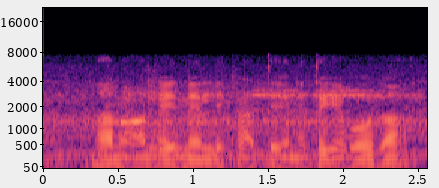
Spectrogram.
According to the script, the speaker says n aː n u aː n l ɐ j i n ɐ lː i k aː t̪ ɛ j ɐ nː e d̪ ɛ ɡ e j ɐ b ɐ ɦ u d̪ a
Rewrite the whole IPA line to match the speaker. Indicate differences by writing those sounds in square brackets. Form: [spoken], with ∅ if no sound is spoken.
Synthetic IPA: n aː n u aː n l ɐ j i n ɐ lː i k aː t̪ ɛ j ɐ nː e [t̪] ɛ ɡ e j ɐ b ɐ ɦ u d̪ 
